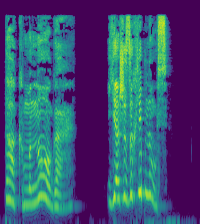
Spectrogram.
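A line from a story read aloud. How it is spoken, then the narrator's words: Frightened. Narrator (Russian): Испуганно озвучила я свою мысль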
